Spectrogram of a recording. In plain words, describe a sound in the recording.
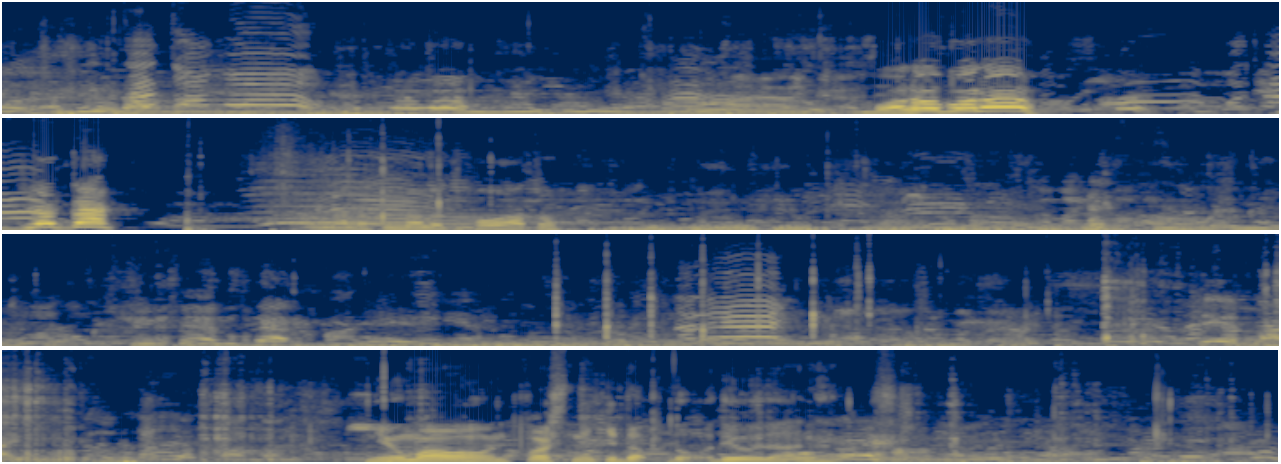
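A crowd of young people chatters and shouts outdoors.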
